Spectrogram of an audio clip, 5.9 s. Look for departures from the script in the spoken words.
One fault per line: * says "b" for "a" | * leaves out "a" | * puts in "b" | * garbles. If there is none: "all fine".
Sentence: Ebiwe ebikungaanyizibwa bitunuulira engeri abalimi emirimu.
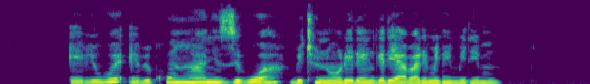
all fine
